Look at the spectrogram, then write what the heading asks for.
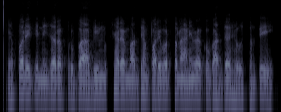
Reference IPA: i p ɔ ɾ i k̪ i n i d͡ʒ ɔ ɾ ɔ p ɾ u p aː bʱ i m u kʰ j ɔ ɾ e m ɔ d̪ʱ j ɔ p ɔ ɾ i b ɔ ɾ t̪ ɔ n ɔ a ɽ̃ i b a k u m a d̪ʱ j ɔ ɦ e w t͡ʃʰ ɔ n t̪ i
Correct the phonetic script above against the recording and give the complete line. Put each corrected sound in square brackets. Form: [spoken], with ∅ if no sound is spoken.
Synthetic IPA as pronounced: [e] p ɔ ɾ i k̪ i n i d͡ʒ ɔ ɾ ɔ p ɾ u p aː bʱ i m u kʰ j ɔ ɾ e m ɔ d̪ʱ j ɔ p ɔ ɾ i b ɔ ɾ t̪ ɔ n ɔ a ɽ̃ i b a k u [b] a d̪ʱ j ɔ ɦ e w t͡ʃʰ ɔ n t̪ i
